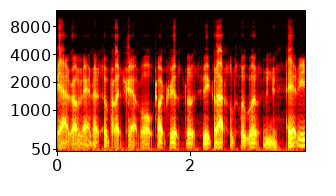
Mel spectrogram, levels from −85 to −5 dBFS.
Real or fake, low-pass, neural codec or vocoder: fake; 9.9 kHz; autoencoder, 22.05 kHz, a latent of 192 numbers a frame, VITS, trained on many speakers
